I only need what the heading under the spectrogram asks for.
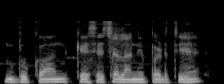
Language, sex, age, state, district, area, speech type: Urdu, male, 30-45, Uttar Pradesh, Saharanpur, urban, spontaneous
